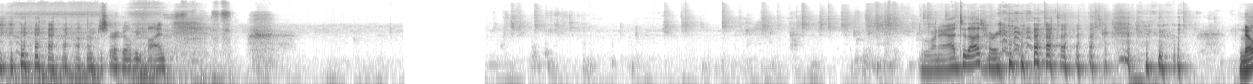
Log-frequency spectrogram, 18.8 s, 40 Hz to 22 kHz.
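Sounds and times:
laughter: 0.0s - 2.6s, 14.6s - 18.1s
speech: 0.2s - 3.0s, 13.8s - 17.8s, 18.6s - 18.7s
dogs play-wrestling under a desk: 7.4s - 13.8s.

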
